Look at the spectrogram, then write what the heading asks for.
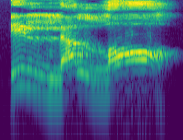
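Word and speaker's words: إلا الله: আল্লাহ শব্দের পূর্বে জবর অথবা পেশ হইলে আল্লাহ শব্দের উচ্চারণ মোটা হবে, আর জের হলে পাতলা হবে।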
